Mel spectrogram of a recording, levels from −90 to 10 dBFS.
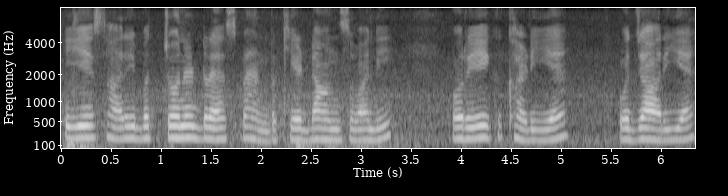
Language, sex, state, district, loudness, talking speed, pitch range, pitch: Hindi, female, Haryana, Charkhi Dadri, -16 LUFS, 170 wpm, 180-205 Hz, 190 Hz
